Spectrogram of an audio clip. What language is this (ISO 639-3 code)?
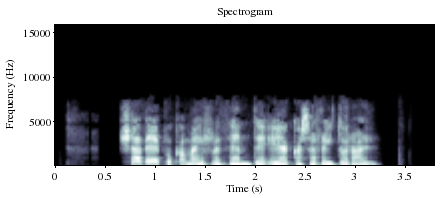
glg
